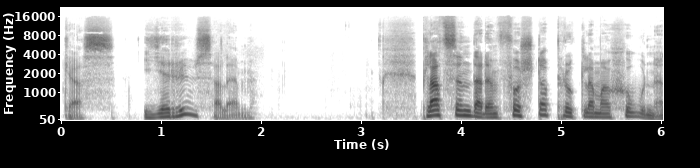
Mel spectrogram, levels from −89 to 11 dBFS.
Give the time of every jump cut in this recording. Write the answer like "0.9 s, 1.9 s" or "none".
3.6 s

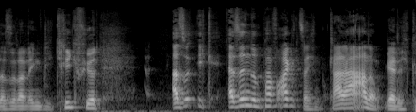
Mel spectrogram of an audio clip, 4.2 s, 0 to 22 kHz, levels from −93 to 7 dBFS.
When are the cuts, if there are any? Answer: none

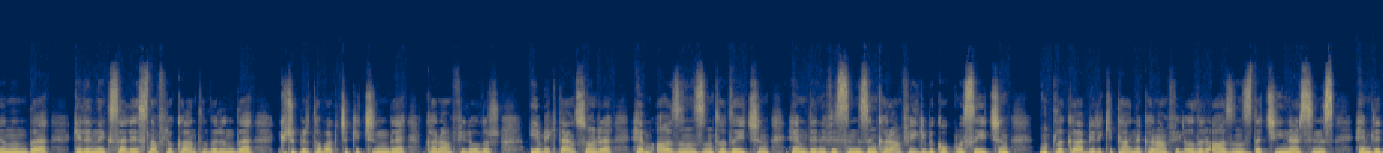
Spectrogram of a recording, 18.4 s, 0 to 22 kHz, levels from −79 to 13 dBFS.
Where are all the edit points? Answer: none

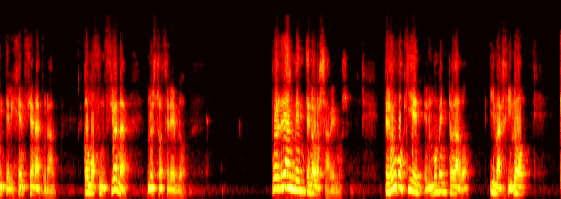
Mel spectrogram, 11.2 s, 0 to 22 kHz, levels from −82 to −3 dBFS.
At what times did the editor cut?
1.5 s

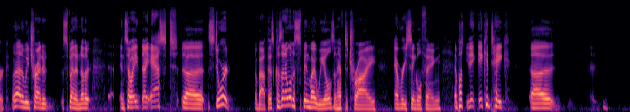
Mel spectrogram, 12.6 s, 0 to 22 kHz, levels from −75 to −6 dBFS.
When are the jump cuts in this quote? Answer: 2.3 s, 9.3 s

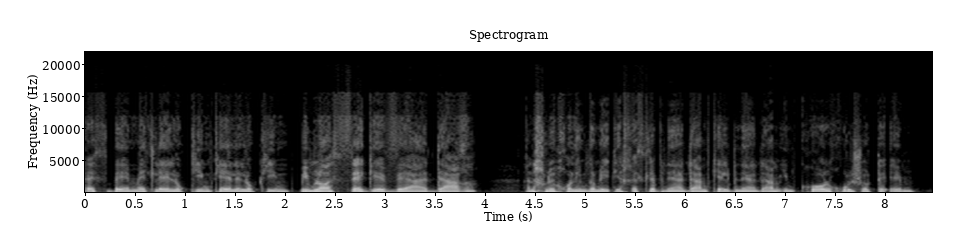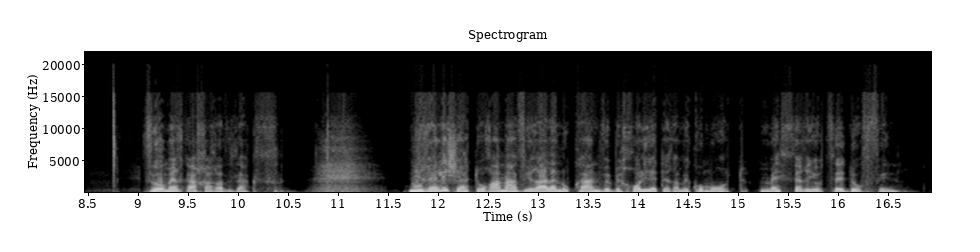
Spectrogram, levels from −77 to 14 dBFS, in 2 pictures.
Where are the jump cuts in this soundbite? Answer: 2.1 s, 9.0 s

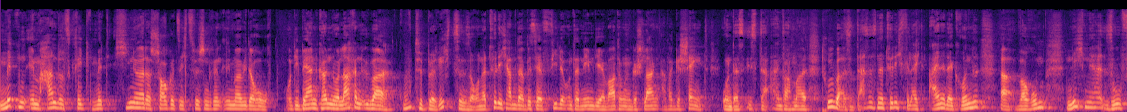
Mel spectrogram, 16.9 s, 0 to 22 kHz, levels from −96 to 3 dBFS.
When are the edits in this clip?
4.1 s, 10.8 s

